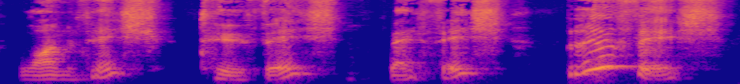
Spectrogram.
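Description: It is said in an exaggerated storybook voice. "reading a book to Piper, it's more like"

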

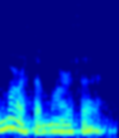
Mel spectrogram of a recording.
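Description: It is said sarcastically, with an eye-roll tone.

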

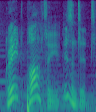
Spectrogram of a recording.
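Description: It is said in a strong British accent. The speaker calls it right.

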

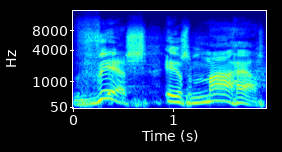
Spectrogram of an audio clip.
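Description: It is said forcefully, with conviction.

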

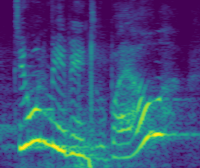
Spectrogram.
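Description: The question sounds joyful and bright. The asker is glad to offer healing. "Is it a tone of joy?"

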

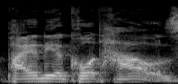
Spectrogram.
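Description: House is pronounced in a German way.

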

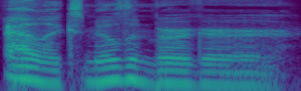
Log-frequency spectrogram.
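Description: A dark, brooding hero voice. "Ooh, a dark hero"

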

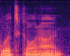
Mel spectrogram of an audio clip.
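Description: It is asked in a warm, sincere way.

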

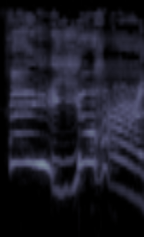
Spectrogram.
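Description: A silly, goofy cartoon voice is used. The speaker calls it right. "like a goofball"

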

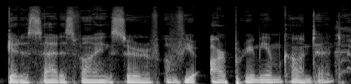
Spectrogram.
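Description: It is said in a put-on creepy voice. The speaker calls it wrong. "whenever you speak in that incredibly creepy voice"

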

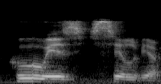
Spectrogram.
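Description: A short gap separates 'is' from 'Sylvia'. The speaker calls it wrong. "you don't need to do who is Sylvia with a space in between"

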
